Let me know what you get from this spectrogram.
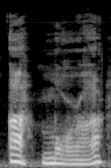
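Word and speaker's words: עמורה: of Gomorrah Sodom and Gomorrah well that is pronounced Amora and it begins with an iron so that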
